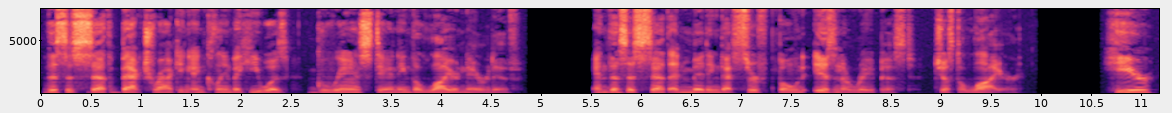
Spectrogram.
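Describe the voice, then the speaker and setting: A man's synthetic robotic voice reading a formal, scripted exposé in a measured way. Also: lowish voice, expressive, darkish tone, no room sound, studio quality. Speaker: video narrator. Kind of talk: scripted narration, accusatory exposé.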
